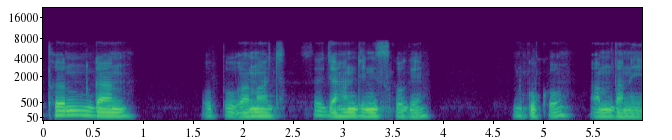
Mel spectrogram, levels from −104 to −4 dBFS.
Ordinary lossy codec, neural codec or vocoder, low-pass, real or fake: Opus, 32 kbps; none; 7.2 kHz; real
